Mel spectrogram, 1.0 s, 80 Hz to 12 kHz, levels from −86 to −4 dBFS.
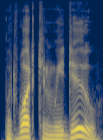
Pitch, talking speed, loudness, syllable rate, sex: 125 Hz, 290 wpm, -18 LUFS, 5.4 syllables/s, male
